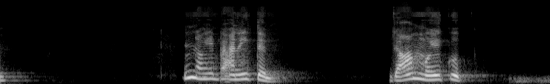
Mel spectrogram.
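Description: Throughout, the speech sounds muffled, hoarse and grainy, with plainly audible damage, likely Opus compression running its hybrid speech mode at a low rate consistent with about 16 kbps.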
